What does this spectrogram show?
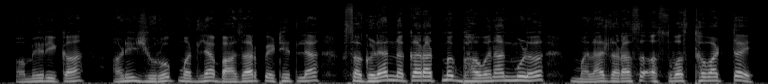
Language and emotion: Marathi, fearful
